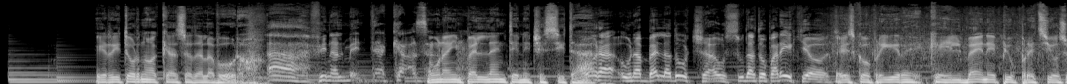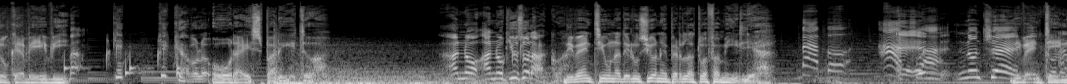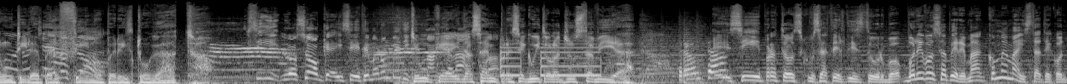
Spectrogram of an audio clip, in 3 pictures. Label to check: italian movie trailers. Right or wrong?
Right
